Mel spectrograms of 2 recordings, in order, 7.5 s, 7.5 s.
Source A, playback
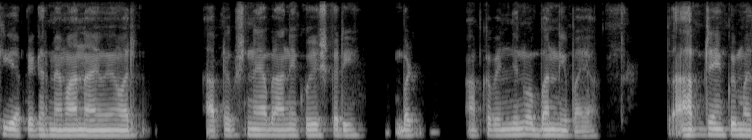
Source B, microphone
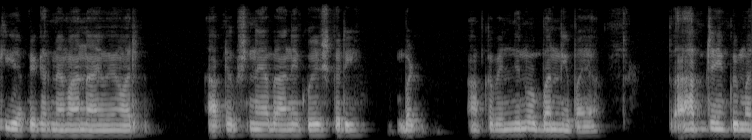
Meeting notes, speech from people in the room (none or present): none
